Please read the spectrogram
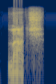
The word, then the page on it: latch: British English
